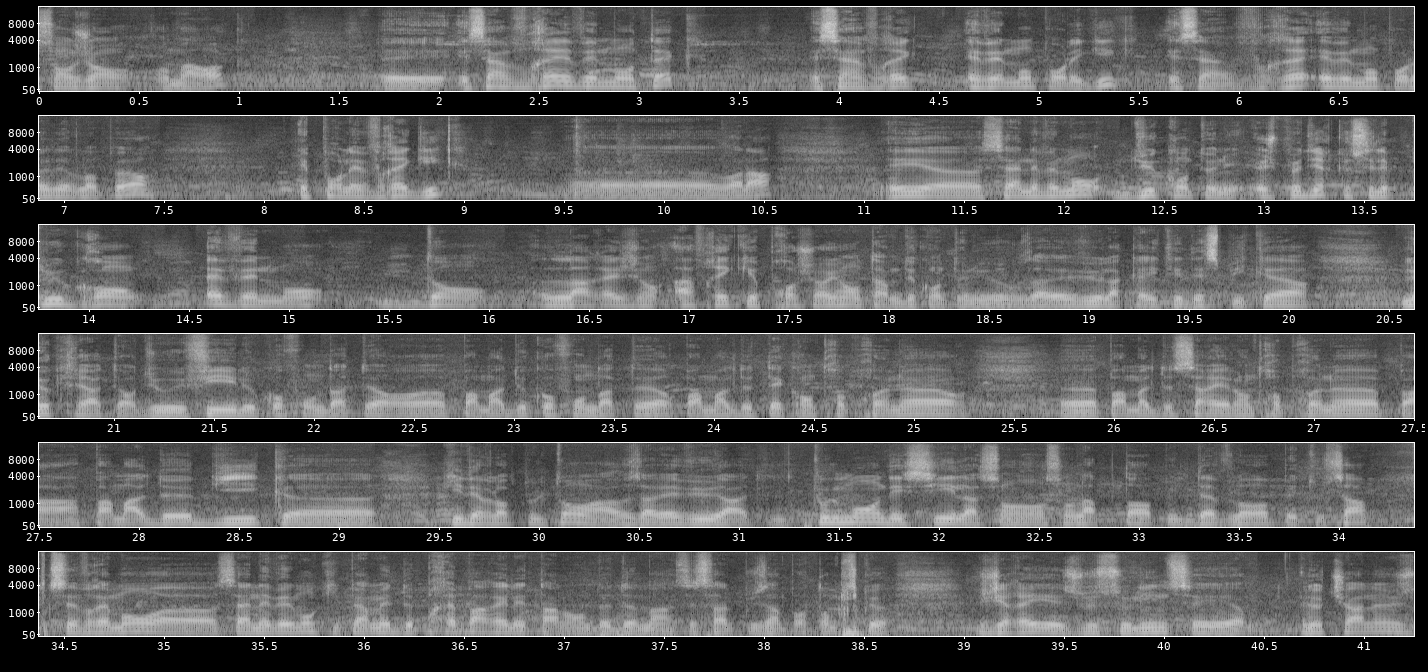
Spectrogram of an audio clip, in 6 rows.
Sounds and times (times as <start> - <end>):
Speech: 0.0 - 1.0, 1.7 - 7.5, 8.1 - 41.2.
